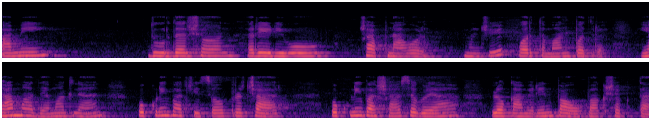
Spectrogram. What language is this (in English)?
Konkani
